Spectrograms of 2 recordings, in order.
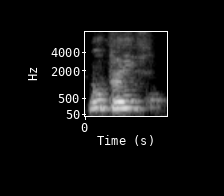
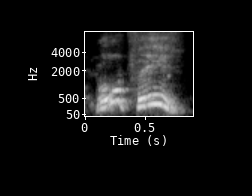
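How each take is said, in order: First: Firm, patient ask to the dog; polite request. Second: Higher, impatient repeat of the request; insistent repeat. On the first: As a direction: ask the dog nicely but firmly. Asking the dog to move. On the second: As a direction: push harder, losing patience with the dog. Dog still not moving. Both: Real, not acted.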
